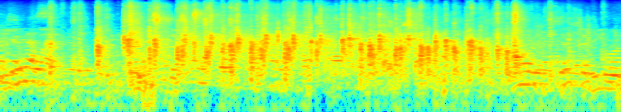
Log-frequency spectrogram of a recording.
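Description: A small audience applauds with brisk clapping.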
